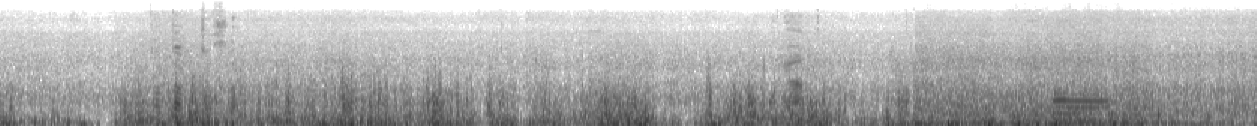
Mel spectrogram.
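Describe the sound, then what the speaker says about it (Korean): Strong gusty wind buffets the microphone at the seaside on the Gampo coast, a constant heavy low roar with surges, with a person's voice talking faintly underneath. "바람이 진짜 센데요"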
